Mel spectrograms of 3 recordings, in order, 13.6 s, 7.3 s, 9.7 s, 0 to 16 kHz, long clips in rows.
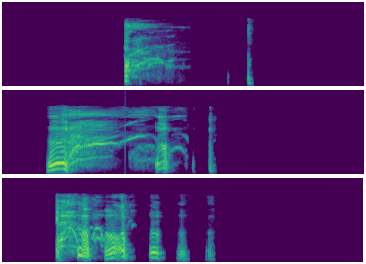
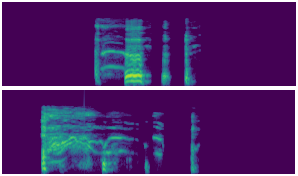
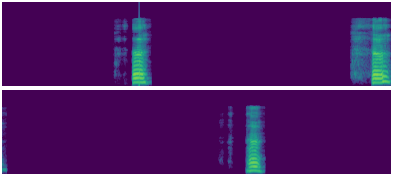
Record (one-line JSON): {"three_cough_length": "13.6 s", "three_cough_amplitude": 31951, "three_cough_signal_mean_std_ratio": 0.31, "cough_length": "7.3 s", "cough_amplitude": 30387, "cough_signal_mean_std_ratio": 0.28, "exhalation_length": "9.7 s", "exhalation_amplitude": 27374, "exhalation_signal_mean_std_ratio": 0.18, "survey_phase": "beta (2021-08-13 to 2022-03-07)", "age": "45-64", "gender": "Female", "wearing_mask": "No", "symptom_cough_any": true, "symptom_new_continuous_cough": true, "symptom_runny_or_blocked_nose": true, "symptom_shortness_of_breath": true, "symptom_fatigue": true, "symptom_fever_high_temperature": true, "symptom_headache": true, "symptom_change_to_sense_of_smell_or_taste": true, "symptom_onset": "3 days", "smoker_status": "Prefer not to say", "respiratory_condition_asthma": true, "respiratory_condition_other": false, "recruitment_source": "Test and Trace", "submission_delay": "1 day", "covid_test_result": "Positive", "covid_test_method": "RT-qPCR", "covid_ct_value": 22.5, "covid_ct_gene": "ORF1ab gene", "covid_ct_mean": 22.9, "covid_viral_load": "32000 copies/ml", "covid_viral_load_category": "Low viral load (10K-1M copies/ml)"}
